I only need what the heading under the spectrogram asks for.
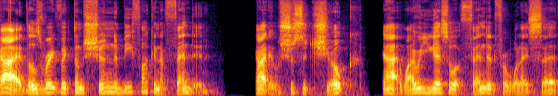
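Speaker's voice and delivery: plain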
